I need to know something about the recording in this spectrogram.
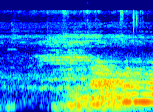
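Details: Cattle on a farm giving a short moo that swells from quiet to loud, with a steady low tone holding near the end.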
